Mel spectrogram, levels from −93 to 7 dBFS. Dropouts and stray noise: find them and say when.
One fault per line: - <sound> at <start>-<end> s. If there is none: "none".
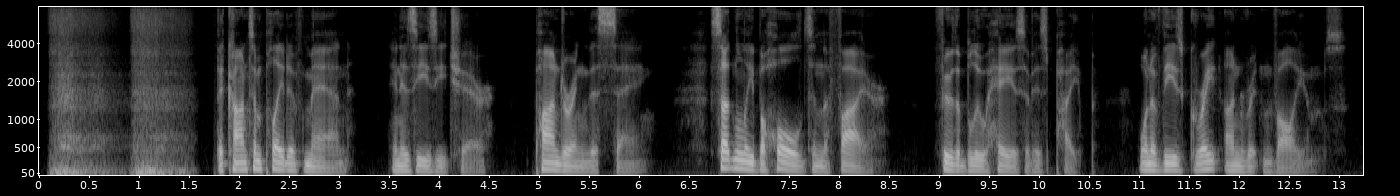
- breath at 0.1-1.6 s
